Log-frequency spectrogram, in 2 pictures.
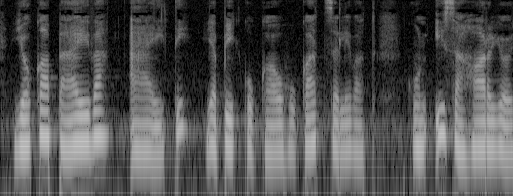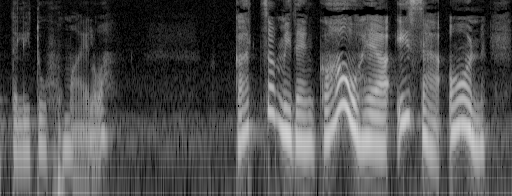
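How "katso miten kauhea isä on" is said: proud, boastful, showing off, raised voice. A mother and child watch the father practise; the mother speaks, proud. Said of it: "äiti sanoi ylpeänä".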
